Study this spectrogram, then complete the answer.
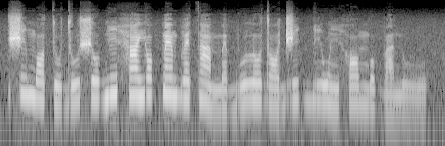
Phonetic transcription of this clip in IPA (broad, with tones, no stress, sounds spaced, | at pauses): ʃ i˦ m ɔ˧ t u˨ d u˨˦ ʃ o˦ ɡ ĩ˦ h ã˦ j ɔ˦ k͡p ɛ̃˦ b ɛ˦ t ã˦˨ m ɛ˨ b u˨˦ l o˦ d ɔ˧ d͡ʒ i˦ ɡ͡b i˦ w ĩ˧ h ɔ˦ m o˧ b a˨ n u˨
